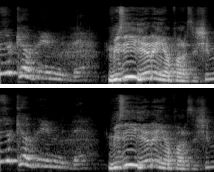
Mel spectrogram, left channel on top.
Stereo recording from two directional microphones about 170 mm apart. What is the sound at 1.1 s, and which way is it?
Speech, 10° left (ahead or behind).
